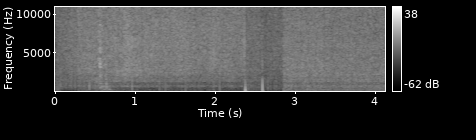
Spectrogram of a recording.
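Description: Tomato paste hitting hot oil with dried chilli, cumin, cardamom and asafoetida for a raw papaya and dal curry, giving a loud, steady hiss and sizzle throughout with a few sharp utensil clicks near the middle.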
